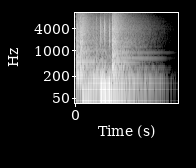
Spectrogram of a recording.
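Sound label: Musical Element, Drum Snare March; Blastwave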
